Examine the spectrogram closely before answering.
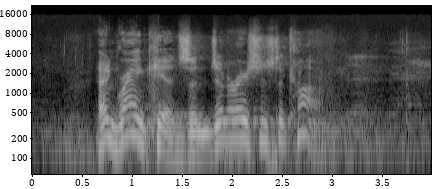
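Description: An elderly man speaks with emphasis through a microphone.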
